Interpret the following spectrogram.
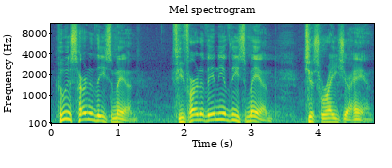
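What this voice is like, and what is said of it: Texas accent. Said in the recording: “maybe it's my Texas accent”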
